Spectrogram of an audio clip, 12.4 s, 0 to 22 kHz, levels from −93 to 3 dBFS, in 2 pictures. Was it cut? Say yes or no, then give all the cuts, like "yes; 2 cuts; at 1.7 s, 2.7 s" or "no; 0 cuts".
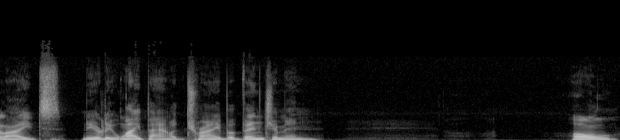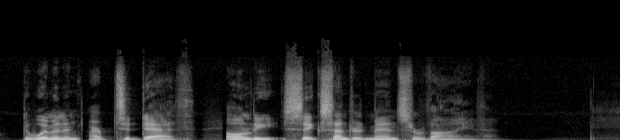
yes; 4 cuts; at 1.8 s, 7.0 s, 7.3 s, 8.4 s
